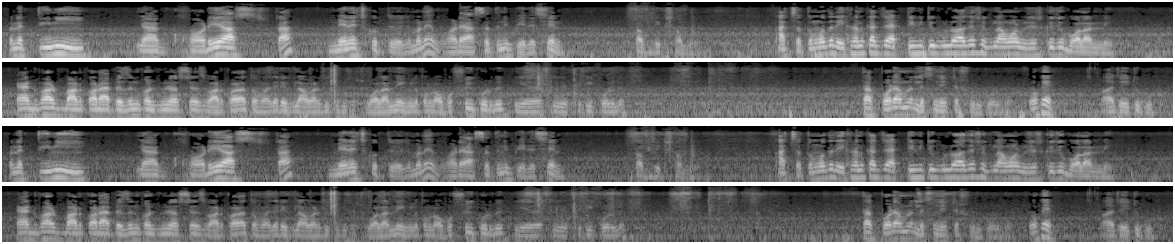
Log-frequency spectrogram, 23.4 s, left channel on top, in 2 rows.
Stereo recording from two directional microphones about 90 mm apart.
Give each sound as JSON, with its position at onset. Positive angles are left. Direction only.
{"t": 0.0, "sound": "speech", "side_deg": -30}
{"t": 7.7, "sound": "speech", "side_deg": -25}
{"t": 17.7, "sound": "speech", "side_deg": -70}
{"t": 20.2, "sound": "speech", "side_deg": -20}
{"t": 22.0, "sound": "speech", "side_deg": -15}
